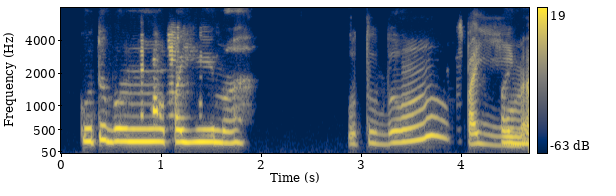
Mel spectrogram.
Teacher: इनमें आवाज़ को छुपाना है गुन्ना करके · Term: इख्फ़ा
